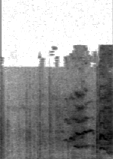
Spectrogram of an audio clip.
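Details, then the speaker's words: Accordion interior door in a bus camper conversion: high, wavering squeak as it slides along a dry rail; silicone to be applied to the rail to fix it. "bon bien sûr ça va disparaître je vais mettre du silicone dans le dans le rail"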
